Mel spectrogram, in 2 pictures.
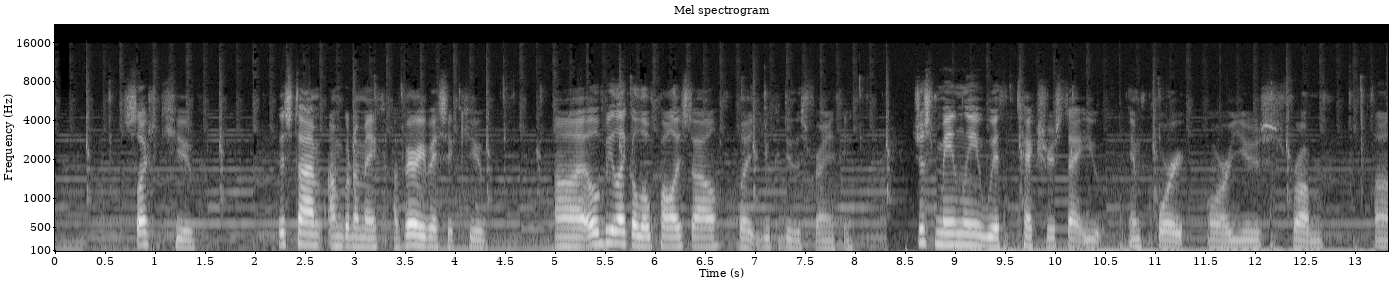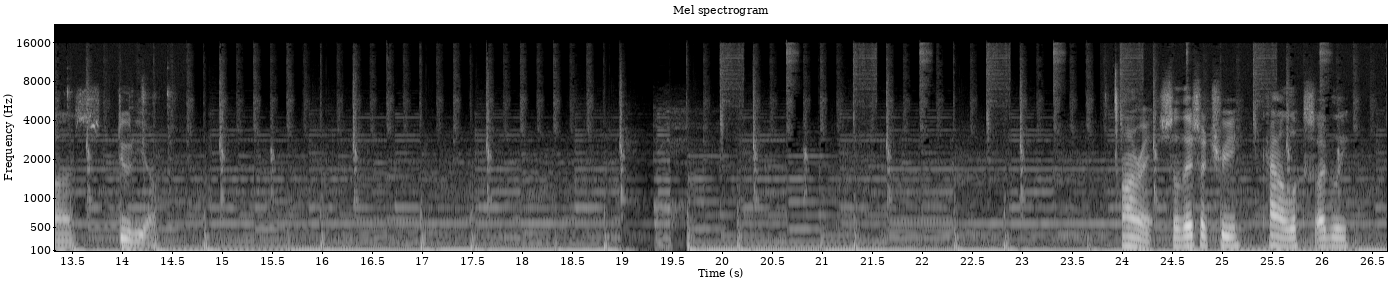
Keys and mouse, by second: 0.8 shift+middle click, 2.1-2.8 middle drag, 3.2 s, 4.5 g, 5.7 shift+d, 6.8 s, 8.5 g, 9.5 s, 11.0 g, 12.2 shift+click, 13.0 shift+d, 14.2 s, 15.1 g, 16.3 middle click, 16.7 click, 16.9 shift+a, 17.6 s, 18.2 middle click, 18.3 Tab, 18.3 3, 18.9 g, 19.8 click, 20.2-22.7 typing, 24.0 click, 24.7 middle click.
